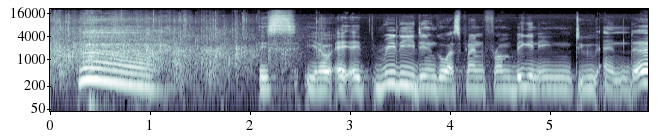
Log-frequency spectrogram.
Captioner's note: applause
